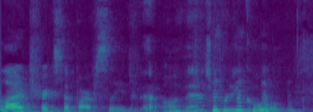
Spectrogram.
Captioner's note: laughs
